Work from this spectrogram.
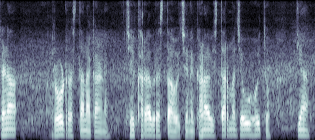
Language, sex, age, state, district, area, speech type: Gujarati, male, 18-30, Gujarat, Rajkot, rural, spontaneous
